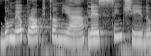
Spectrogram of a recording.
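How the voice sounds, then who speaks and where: Pitch varies in an ordinary way as the speech unfolds at a moderate pace. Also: woman. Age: 20s. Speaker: podcast host, dance teacher and embroiderer. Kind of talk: personal monologue podcast.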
